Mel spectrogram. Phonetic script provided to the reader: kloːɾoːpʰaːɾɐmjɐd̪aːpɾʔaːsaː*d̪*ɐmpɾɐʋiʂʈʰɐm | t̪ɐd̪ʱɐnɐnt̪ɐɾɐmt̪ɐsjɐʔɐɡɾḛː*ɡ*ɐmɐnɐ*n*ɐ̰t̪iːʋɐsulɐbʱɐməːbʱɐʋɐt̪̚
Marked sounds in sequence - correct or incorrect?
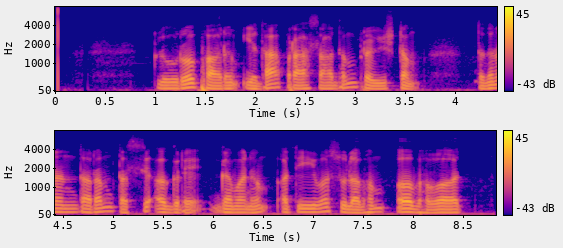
correct, correct, incorrect: m

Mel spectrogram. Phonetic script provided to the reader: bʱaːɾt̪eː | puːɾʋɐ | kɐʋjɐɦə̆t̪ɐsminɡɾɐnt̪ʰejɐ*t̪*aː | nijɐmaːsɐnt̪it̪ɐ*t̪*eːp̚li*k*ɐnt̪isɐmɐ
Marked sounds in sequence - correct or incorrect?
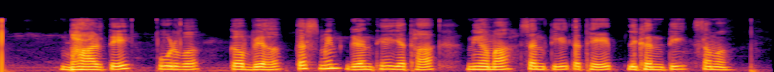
incorrect: t̪ʰ, incorrect: t̪ʰ, incorrect: kʰ

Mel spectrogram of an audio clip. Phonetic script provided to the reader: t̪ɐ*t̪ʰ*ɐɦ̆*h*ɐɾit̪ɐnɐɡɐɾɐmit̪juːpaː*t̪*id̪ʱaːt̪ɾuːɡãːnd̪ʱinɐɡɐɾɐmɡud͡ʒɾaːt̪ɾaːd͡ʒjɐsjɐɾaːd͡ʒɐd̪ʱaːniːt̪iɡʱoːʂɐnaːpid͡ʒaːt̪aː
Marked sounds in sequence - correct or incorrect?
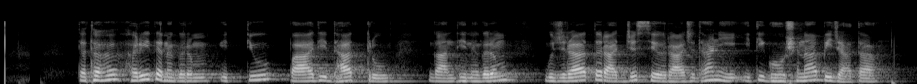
correct, correct, incorrect: d̪

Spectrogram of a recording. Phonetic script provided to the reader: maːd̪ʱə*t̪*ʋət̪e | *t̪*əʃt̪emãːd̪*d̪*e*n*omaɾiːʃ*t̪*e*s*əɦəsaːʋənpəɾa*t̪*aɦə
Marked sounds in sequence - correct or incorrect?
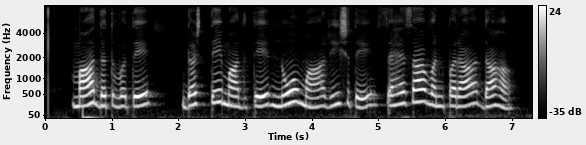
correct, incorrect: d̪, incorrect: t̪, correct, correct, correct, incorrect: d̪

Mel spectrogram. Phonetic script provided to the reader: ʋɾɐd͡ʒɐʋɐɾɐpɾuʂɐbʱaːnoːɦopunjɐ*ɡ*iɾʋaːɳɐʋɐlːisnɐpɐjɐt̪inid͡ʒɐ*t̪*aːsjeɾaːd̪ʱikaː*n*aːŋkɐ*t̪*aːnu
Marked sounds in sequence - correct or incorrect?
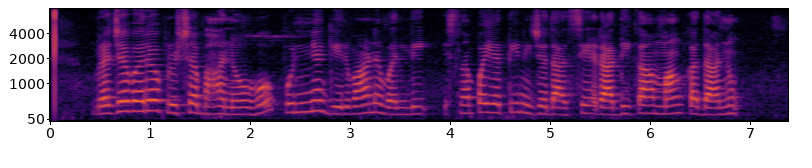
correct, incorrect: d̪, incorrect: m, incorrect: d̪

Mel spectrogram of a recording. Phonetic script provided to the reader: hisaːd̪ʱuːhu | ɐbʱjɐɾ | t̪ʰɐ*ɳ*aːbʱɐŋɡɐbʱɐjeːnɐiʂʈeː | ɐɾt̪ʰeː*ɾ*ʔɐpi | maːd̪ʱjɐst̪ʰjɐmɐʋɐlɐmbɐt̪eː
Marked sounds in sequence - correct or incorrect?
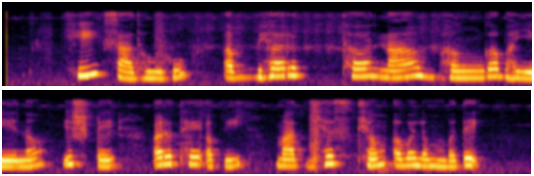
incorrect: n, incorrect: none

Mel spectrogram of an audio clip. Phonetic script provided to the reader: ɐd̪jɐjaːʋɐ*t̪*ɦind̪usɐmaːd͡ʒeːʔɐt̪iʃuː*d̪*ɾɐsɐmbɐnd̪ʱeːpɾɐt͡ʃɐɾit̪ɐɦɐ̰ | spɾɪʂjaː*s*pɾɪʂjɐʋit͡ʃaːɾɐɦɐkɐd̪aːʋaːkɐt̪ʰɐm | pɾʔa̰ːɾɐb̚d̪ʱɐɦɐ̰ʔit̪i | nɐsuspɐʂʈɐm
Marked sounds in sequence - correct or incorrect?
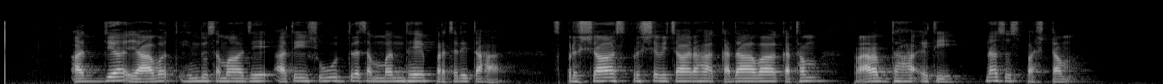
correct, correct, correct

